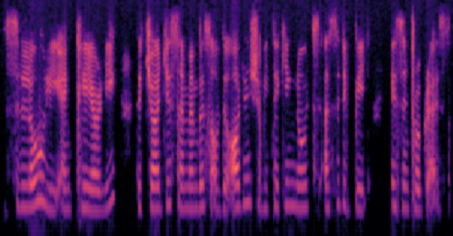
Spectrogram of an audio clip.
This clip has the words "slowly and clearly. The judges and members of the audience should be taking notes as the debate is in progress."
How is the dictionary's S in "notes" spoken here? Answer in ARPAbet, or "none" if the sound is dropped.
S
